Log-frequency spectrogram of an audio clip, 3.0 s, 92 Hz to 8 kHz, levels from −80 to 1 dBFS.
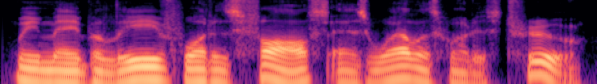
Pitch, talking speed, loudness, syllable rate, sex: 100 Hz, 240 wpm, -15 LUFS, 5.4 syllables/s, male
